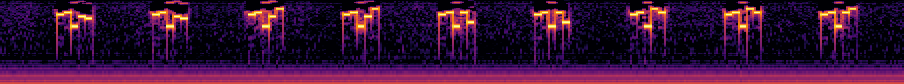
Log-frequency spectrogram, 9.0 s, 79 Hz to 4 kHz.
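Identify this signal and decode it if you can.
Five-tone selective call (ZVEI), heard as quick runs of five tones, tones of about 70 ms. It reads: 89276 89276 89277 89277 89294 89294 89229 89229 89299
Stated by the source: Five-tone ZVEI selective call 89265, received by SDR.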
